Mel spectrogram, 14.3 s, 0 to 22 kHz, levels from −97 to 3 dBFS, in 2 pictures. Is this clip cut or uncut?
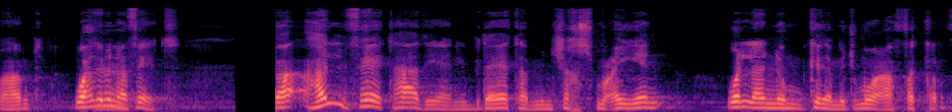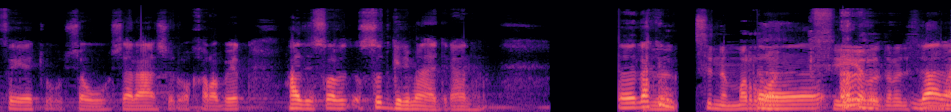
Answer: cut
